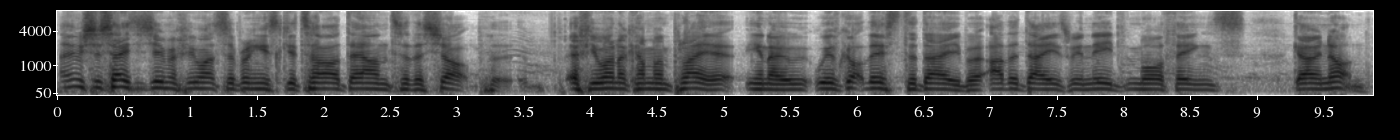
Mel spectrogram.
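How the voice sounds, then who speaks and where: A man with a fairly high voice speaks in an encouraging, friendly way. His talk is casual and easygoing. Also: steady tone, moderate pace. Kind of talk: casual chat.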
